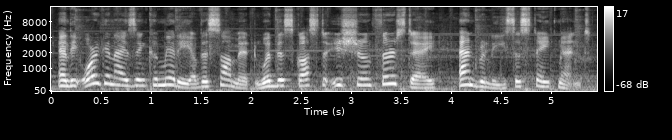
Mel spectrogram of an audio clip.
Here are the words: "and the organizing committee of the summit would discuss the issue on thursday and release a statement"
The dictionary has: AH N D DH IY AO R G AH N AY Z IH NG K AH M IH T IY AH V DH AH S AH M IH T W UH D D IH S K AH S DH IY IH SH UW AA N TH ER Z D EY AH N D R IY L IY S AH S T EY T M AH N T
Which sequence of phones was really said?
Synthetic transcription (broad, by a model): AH N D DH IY AO R G AH N AY Z IH NG K AH M IH T IY AH V DH AH S AH M IH T W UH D D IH S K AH S DH IY IH SH UW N TH ER Z D EY AH N D R IY L IY S AH S T EY T M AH N T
